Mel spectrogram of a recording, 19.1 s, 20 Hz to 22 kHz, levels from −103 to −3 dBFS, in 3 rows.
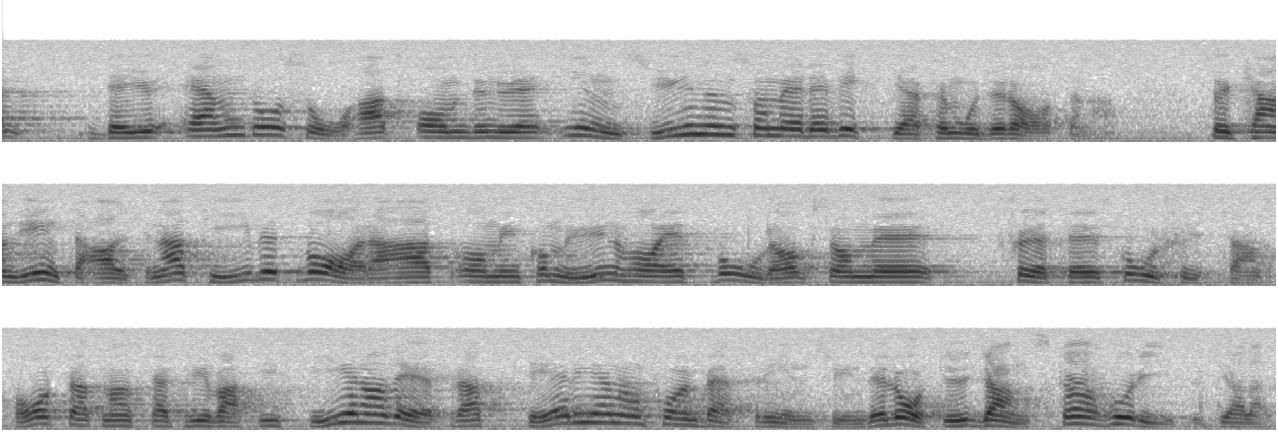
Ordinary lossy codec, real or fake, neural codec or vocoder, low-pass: none; real; none; 7.2 kHz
